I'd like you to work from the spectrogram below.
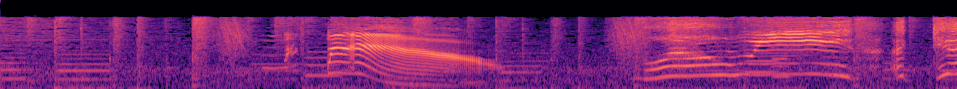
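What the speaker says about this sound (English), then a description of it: "It meows when you press on its head." A toy cat lets out electronic meows when its head is pressed, two or three drawn-out, pitch-sliding mews standing out clearly over a faint background.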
